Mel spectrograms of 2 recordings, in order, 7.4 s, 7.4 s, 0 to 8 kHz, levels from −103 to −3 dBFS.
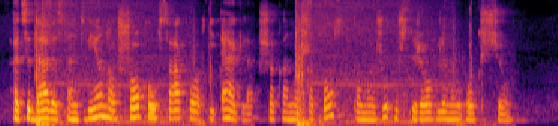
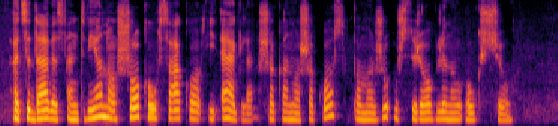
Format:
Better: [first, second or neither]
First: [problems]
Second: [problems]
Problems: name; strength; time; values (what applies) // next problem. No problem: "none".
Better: second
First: background sound (Car); 11 dB below the speech // room echo; dies away in 0.4 s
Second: none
